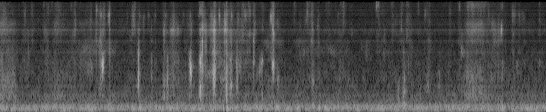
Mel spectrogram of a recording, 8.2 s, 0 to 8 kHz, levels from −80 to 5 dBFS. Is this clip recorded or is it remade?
remade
